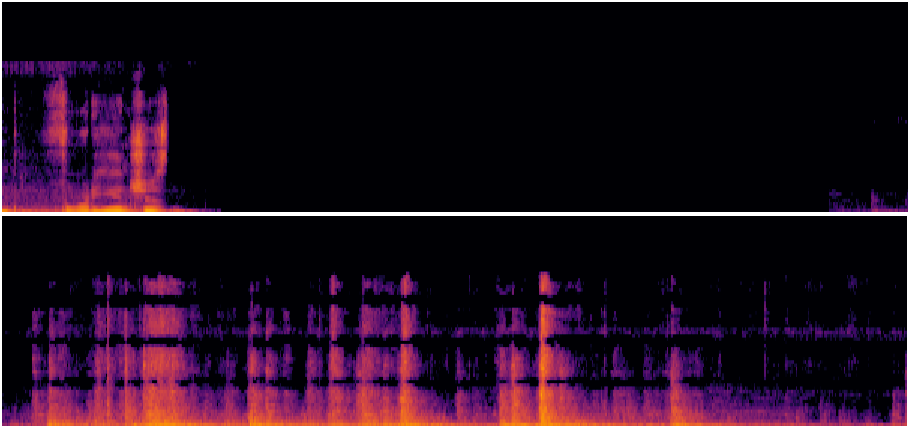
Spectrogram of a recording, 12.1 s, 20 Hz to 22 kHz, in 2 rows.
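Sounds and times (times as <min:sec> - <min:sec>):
hooves knocking and scraping: 0:05.5 - 0:12.0
knocks and rattles on trailer sides: 0:05.8 - 0:12.0.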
